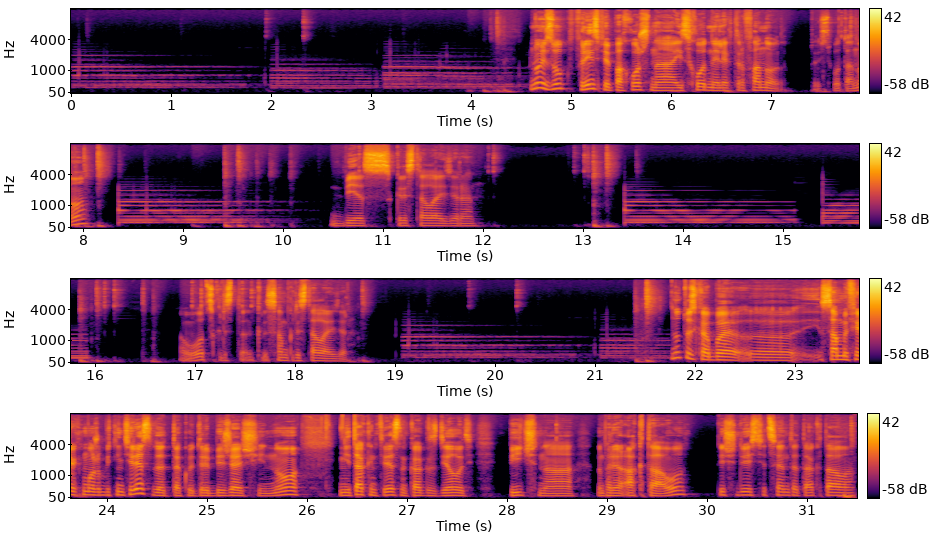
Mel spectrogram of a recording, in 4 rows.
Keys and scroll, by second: 4.1 space, 8.0 alt+space, 9.0 space, 9.8 alt+space, 13.1 space, 15.9 space, 16.6 alt+space, 18.6 space, 21.4 space.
